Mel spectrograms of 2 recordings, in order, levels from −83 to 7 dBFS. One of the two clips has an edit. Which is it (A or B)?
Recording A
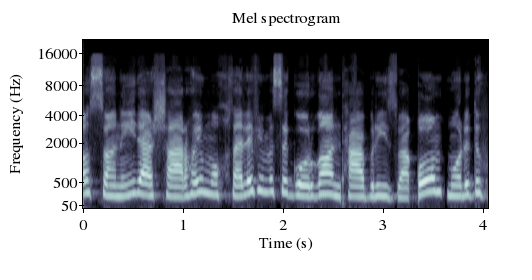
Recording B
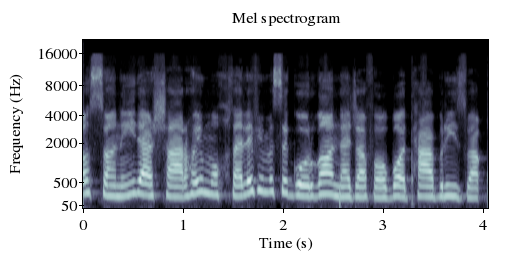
A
